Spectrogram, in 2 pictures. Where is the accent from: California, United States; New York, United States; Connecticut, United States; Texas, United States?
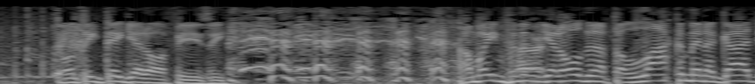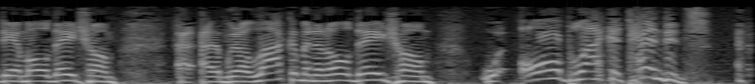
New York, United States; Roosevelt; I grew up in Roosevelt.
